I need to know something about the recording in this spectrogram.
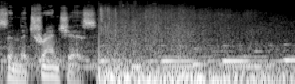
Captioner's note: explosion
